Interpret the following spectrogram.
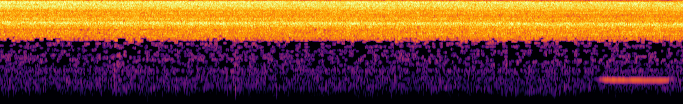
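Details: Continuous high, shrill cicada drone from a black cicada seized by a golden-web spider on Amami Oshima, Japan; the buzz never pauses, and a brief thin whistled tone appears near the end.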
